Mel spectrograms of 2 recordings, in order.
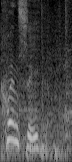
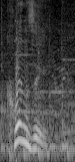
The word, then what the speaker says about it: Quincy: of them right now Quincy Market not Quincy Quincy and right facing it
